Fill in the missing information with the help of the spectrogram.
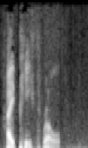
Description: [hy·pae·thral]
